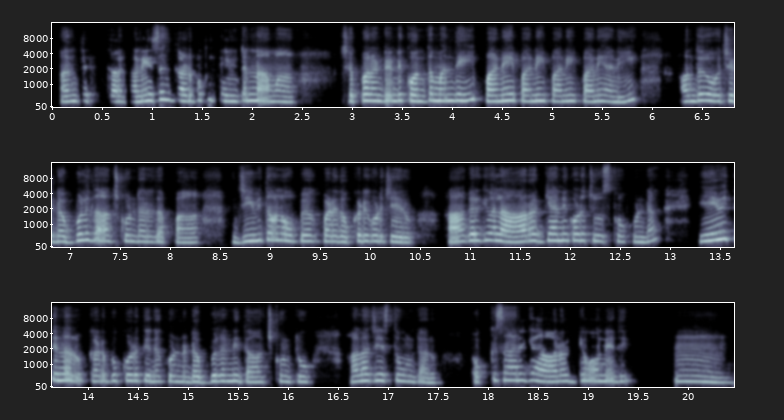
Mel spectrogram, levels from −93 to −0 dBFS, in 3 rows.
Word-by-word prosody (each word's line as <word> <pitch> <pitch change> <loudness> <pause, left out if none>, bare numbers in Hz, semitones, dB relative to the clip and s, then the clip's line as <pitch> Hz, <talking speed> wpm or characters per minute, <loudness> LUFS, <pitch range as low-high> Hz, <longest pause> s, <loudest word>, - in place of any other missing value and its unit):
అంతే. 265 +2 -2 0.2
క - - -9 0.2
కనీసం 280 +7 +3
కడుపుకు 270 +4 0
తింటున్నామా 255 -2 +1 0.6
చెప్పాలంటే 275 -1 +4
అండి 270 +1 +2
కొంతమంది 275 +2 +4 0.2
పని, 255 +2 +6
పని, 260 +1 +3
పని, 250 +1 +1
పని 240 +2 +1
అని 230 +1 -2 0.6
అందులో 280 +3 +2
వచ్చే 260 +1 -1
డబ్బులు 240 +6 +2
దాచుకుంటారు 250 -2 -1
తప్ప, 220 - -6 0.6
జీవితంలో 285 +4 +1
ఉపయోగపడేది 255 -2 0
ఒక్కటి 260 +3 -1
కూడా 260 -1 +1
చేయరు. 220 -3 0 0.4
ఆఖరికి 285 +3 +2
వాళ్ళ 285 -3 +5 0.2
ఆరోగ్యాన్ని 285 +3 +3
కూడా 290 0 +2
చూసుకోకుండా, 245 -2 -5 0.6
ఏమి 330 +4 +6
తినరు 285 -2 +2
కడుపుకి 250 +2 -4
కూడా 275 -1 +1
తినకుండా 245 -2 -3
డబ్బులన్నీ 260 +4 0
దాచుకుంటూ 225 +1 -4 0.5
అలా 275 +3 +3
చేస్తూ 280 0 -2
ఉంటారు 200 -4 -5 0.4
ఒక్కసారిగా 295 -1 -3
ఆరోగ్యం 235 - -2
అనేది 130 - -3 0.5
హ్మ్. 245 -3 -3
260 Hz, 125 wpm, -23 LUFS, 240-280 Hz, 0.6 s, పని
